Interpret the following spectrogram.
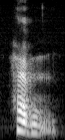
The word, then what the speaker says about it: heaven: And in Shakespeare's time, heaven was often pronounced as heaven. It may be that you've sung hymns in a church or some Christmas carols that need heaven to happen on just one beat, and that's the same thing going on here.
